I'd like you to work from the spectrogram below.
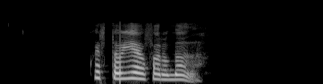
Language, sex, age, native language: Icelandic, female, 50-59, Icelandic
